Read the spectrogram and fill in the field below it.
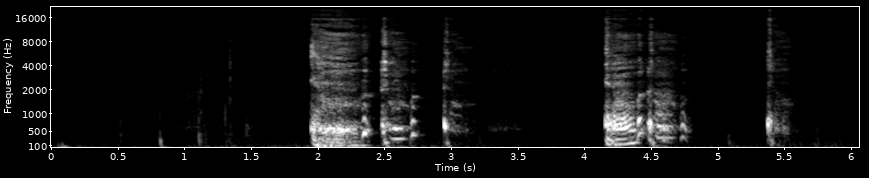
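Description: Two loud bursts of deep, rough coughing, with a few faint breaths and small sounds between them.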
